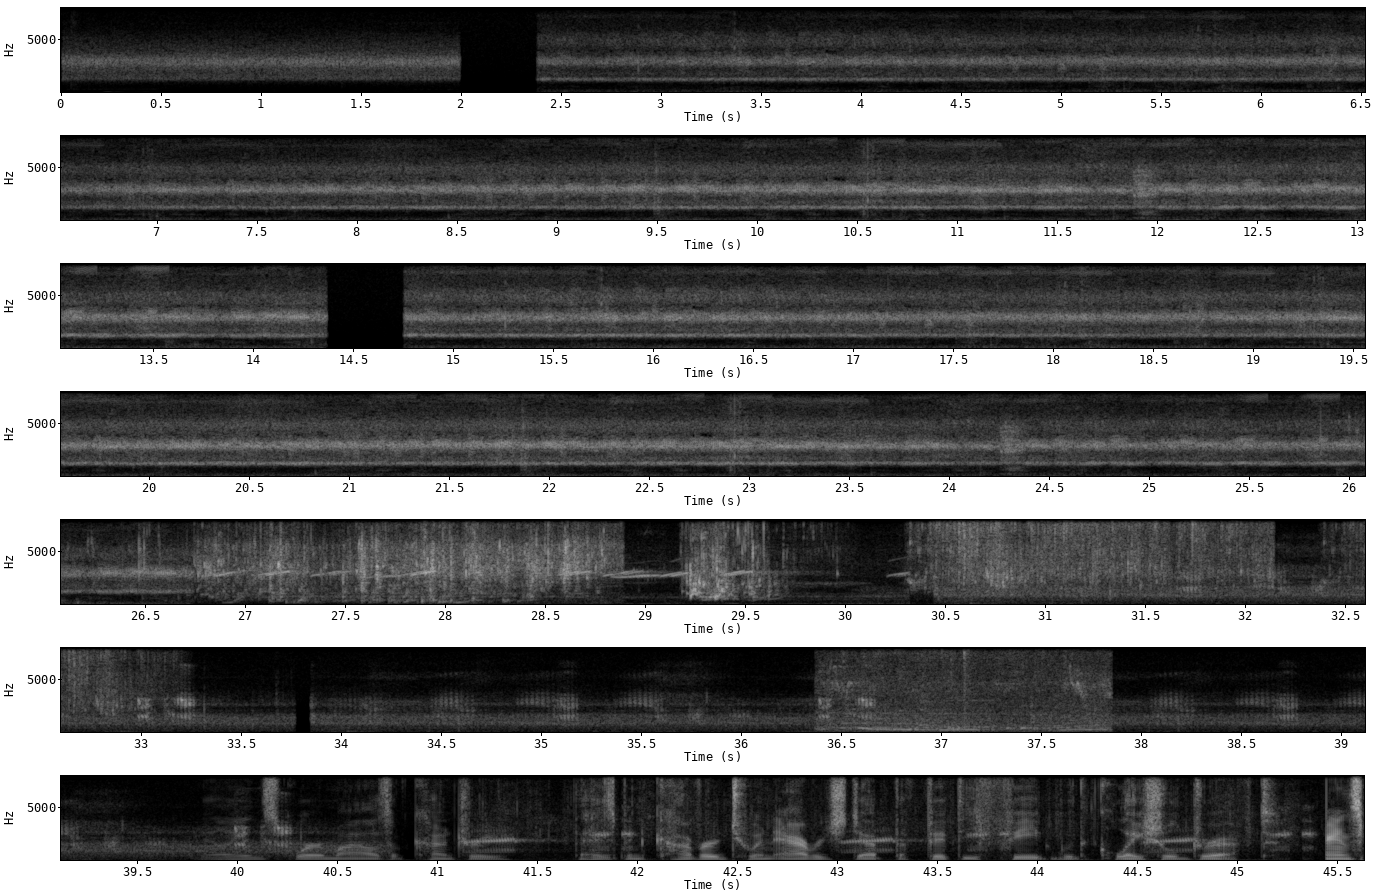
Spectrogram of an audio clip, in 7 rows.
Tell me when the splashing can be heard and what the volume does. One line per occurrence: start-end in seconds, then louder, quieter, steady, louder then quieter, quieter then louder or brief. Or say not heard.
25.9-33.2 louder then quieter.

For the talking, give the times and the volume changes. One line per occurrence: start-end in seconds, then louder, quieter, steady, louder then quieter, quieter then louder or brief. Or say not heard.
39.8-45.5 louder.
